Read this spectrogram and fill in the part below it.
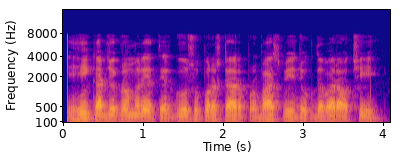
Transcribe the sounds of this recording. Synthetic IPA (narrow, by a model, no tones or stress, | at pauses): eɦikaɾd͡ʒokɾɔmɔɾet̪elɡusupɔɾsʈaɾpɾobʱaspid͡ʒoɡd̪ebaɾɔt͡ʃʰi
